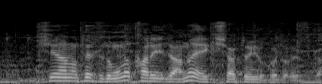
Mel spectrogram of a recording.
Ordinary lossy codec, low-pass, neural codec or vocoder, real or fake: none; none; codec, 16 kHz, 4 kbps, FreqCodec, larger model; fake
